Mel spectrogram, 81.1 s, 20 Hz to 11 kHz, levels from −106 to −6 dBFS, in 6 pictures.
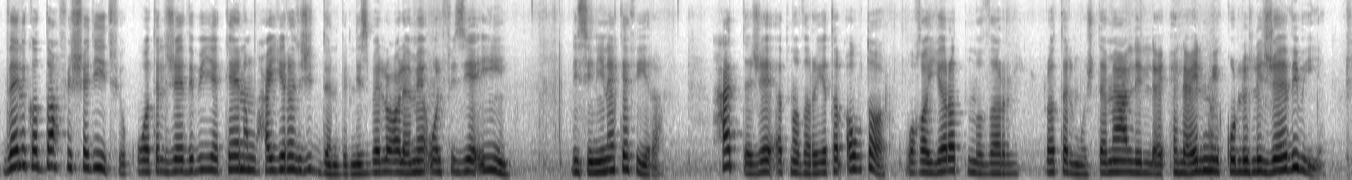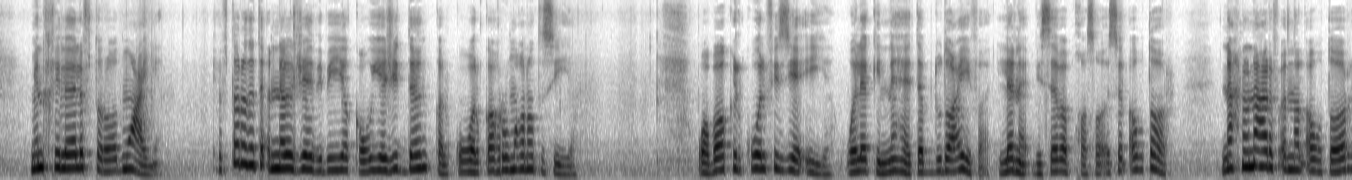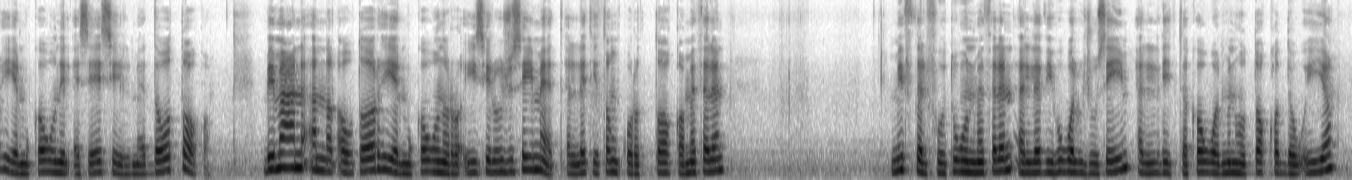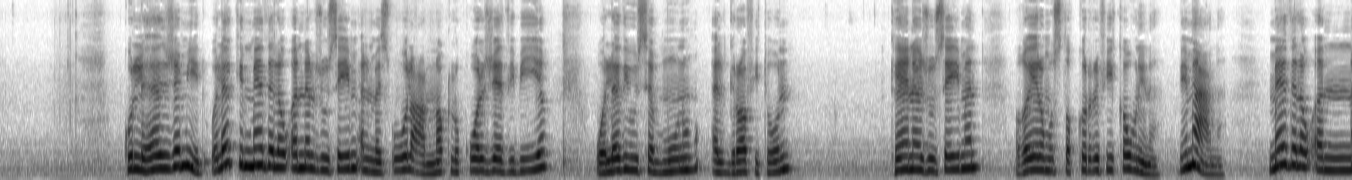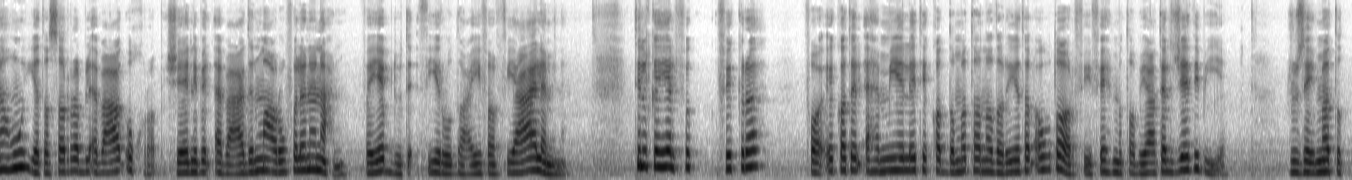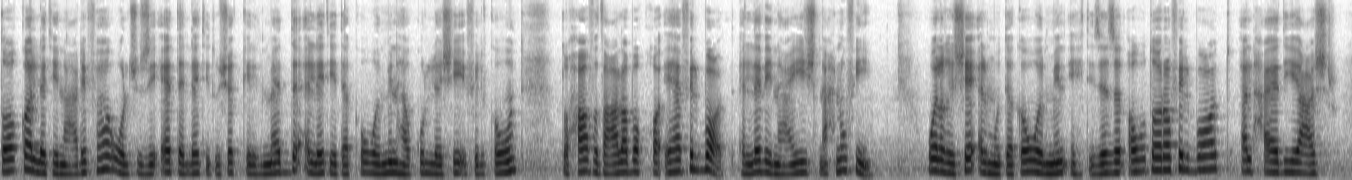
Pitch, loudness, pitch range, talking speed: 195 Hz, -22 LUFS, 175-225 Hz, 120 wpm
